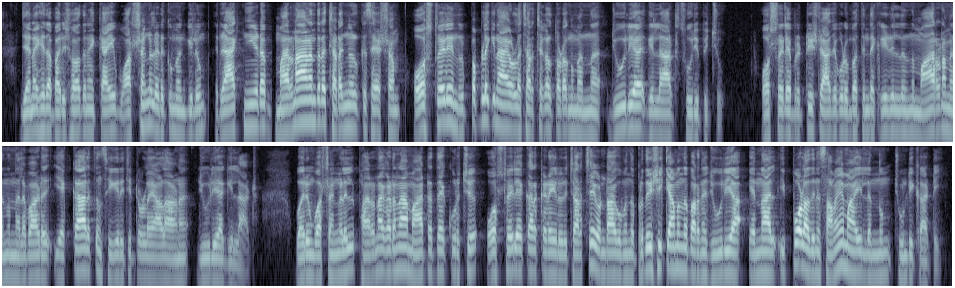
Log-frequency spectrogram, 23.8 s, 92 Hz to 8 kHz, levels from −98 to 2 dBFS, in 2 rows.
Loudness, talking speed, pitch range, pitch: -20 LUFS, 105 wpm, 125-145 Hz, 130 Hz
